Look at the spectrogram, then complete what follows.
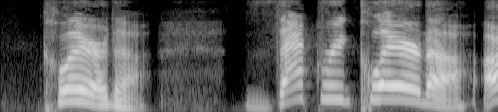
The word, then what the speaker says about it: Clarida: it's gone say it what's your last name Clara Clara Zachary Clara all right I got it woohoo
